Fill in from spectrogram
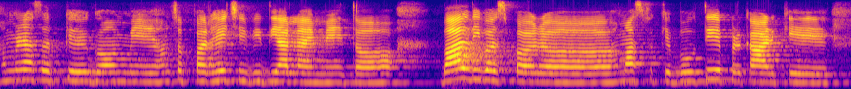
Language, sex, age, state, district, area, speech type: Maithili, female, 18-30, Bihar, Madhubani, rural, spontaneous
